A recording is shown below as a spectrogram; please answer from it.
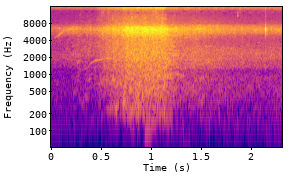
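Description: Strong sea waves roll in at a swimming spot, a faint, distant wash of surf that swells to a soft peak and then recedes, with steady background hiss.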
